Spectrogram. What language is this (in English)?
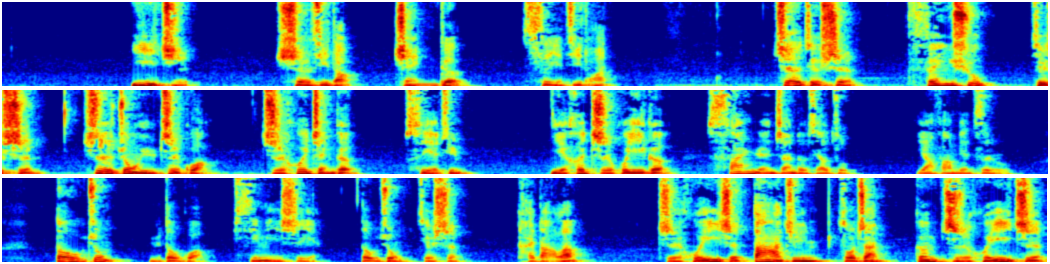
Chinese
